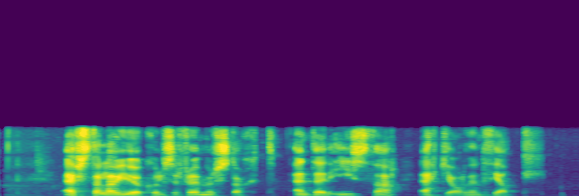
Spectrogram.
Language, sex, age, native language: Icelandic, male, 40-49, Icelandic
